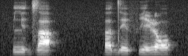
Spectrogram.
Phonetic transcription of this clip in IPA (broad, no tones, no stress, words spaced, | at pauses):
lʲud͡za | ɐde fi ɭɔ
